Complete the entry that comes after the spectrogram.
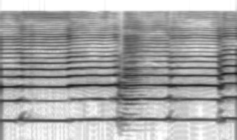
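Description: A saxophone plays C sharp using a false fingering, producing a bright, reedy sustained tone with slight timbral wavering and short breaks in the note.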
